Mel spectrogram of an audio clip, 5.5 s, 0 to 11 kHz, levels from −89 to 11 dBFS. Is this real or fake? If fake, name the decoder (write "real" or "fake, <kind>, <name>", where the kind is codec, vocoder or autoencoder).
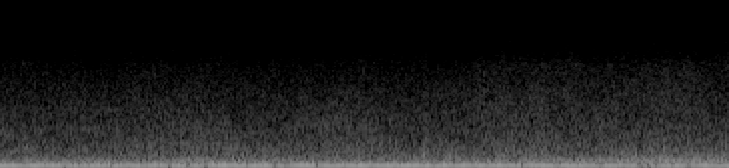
fake, vocoder, BigVGAN v2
